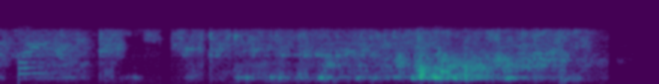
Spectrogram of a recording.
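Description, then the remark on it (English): A toilet flushes in a steady, rushing gush of water that lasts about four seconds before cutting off abruptly. It sounds thin and muffled, picked up through someone's unmuted phone. “Somebody please needs to mute their phone. There was water running or something.”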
